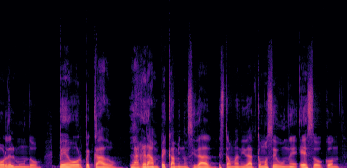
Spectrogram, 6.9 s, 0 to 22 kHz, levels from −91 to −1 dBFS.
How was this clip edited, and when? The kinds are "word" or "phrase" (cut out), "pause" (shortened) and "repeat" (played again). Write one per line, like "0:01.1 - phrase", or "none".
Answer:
0:01.0 - word
0:04.4 - word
